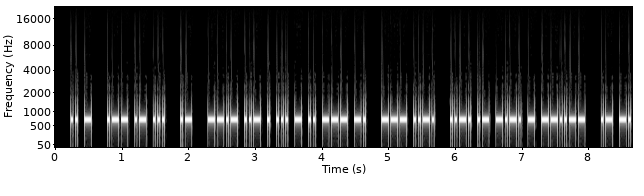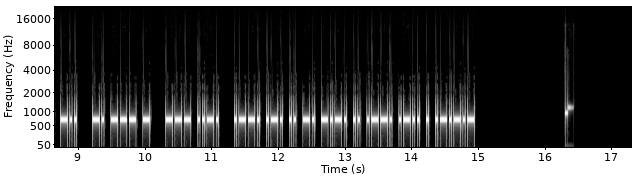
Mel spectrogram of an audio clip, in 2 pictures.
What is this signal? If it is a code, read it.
Morse code, heard as a keyed tone, about 34 wpm, 700 Hz. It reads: IT WAS A QUESTION OF FACT, AND NOT OF PRINCIPLE.
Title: Sentences from Top 1400 Words 35wpm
